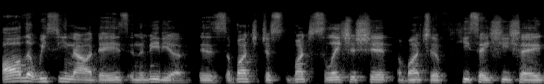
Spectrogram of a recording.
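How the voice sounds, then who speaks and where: With an American accent and a normal speaking voice, a man talks at a fairly quick pace with hardly any pauses. His pitch is fairly low and his intonation fairly even, over a quiet background. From Detroit, US. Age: 20s. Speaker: podcast co-host, network engineer. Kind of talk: casual chat.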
